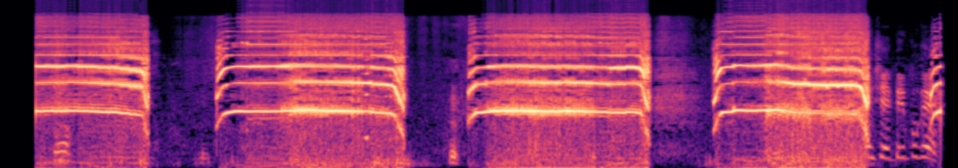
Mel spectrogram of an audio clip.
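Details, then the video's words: Marmot screaming in a human-like way: four long, piercing, high shrieks, each held steadily for about one to one and a half seconds before dipping slightly at the end, separated by short pauses, with a brief fainter cry closing the sequence. "Marmot Screaming"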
